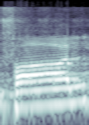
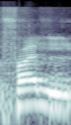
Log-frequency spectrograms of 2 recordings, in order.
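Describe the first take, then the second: First: The vowel is long. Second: The vowel is short. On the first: The speaker calls it wrong. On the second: The speaker calls it right.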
